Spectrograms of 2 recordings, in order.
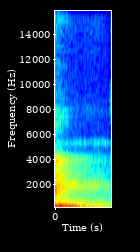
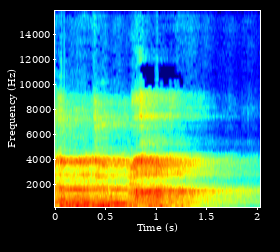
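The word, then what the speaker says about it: Al-Jumu'ah: sunahnya itu membaca surah apa namanya Al ada membacanya aljumah ada yang menyebutnya aljumuah tapi kalau kita lihat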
